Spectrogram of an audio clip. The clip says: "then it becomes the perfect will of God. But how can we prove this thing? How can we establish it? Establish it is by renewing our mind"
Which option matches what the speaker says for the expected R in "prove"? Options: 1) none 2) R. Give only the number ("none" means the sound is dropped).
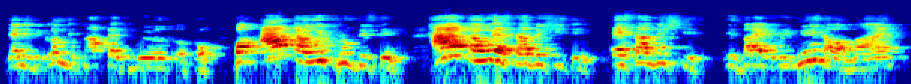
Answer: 2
